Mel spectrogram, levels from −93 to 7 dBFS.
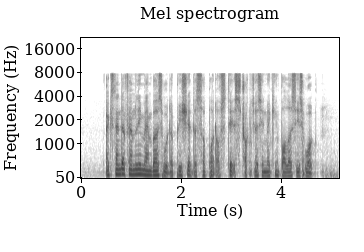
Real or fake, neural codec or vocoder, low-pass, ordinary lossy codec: real; none; none; none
